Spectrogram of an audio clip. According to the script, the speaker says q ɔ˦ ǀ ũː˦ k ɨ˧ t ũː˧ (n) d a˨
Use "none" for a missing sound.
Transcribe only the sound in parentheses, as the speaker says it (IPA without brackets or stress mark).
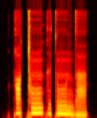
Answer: n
